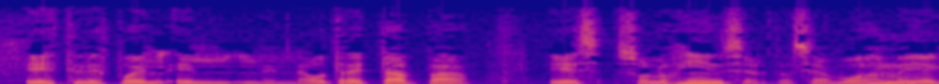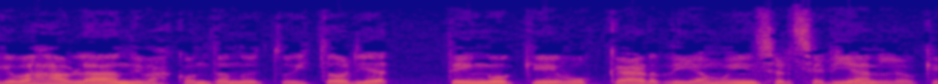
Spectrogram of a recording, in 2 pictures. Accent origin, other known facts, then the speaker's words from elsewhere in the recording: Jujuy, Argentina; Sí, en Jujuy me dedicaba mucho al turismo también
